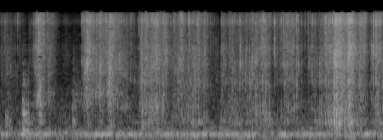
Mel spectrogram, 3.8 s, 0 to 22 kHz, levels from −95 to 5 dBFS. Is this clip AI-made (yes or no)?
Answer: no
